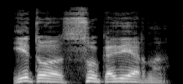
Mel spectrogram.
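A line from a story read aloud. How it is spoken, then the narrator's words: Plain. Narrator (Russian): сказал Виталик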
